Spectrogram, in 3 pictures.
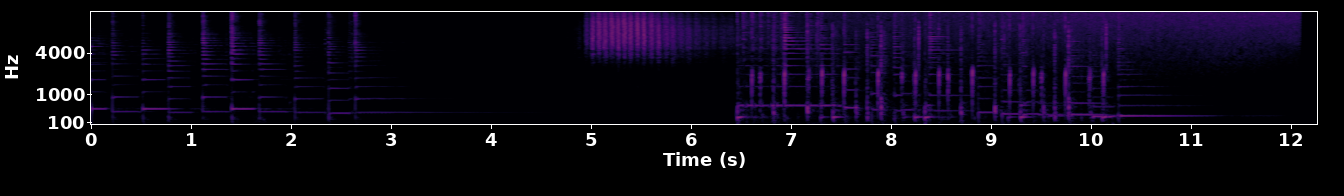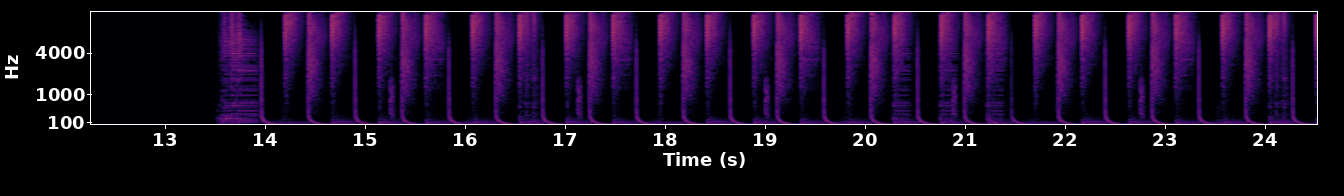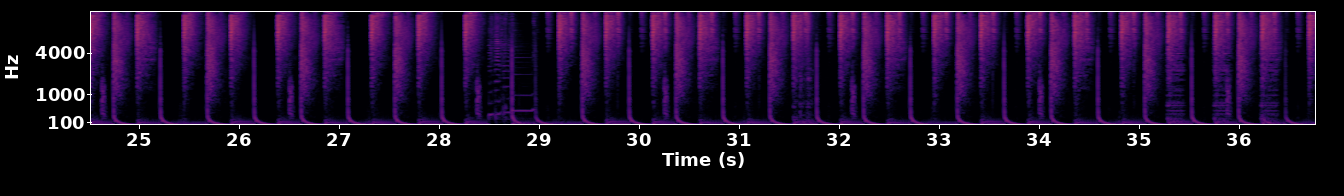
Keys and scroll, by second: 14.9 Down, 15.9 Right, 16.6 Down, 25.8 ctrl+Page_Down, 27.6 ctrl+Page_Down.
